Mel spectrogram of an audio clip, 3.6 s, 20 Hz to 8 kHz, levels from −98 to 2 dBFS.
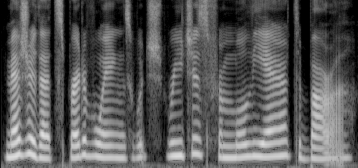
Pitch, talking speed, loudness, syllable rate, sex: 225 Hz, 185 wpm, -20 LUFS, 4.9 syllables/s, female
